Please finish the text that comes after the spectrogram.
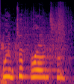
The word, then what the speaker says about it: Quinta Brunson: John Travolta called it Quinta Brunson, but I'm glad you know how to pronounce it properly. Quinta Brunson.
